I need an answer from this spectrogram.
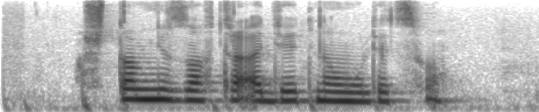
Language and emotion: Russian, neutral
